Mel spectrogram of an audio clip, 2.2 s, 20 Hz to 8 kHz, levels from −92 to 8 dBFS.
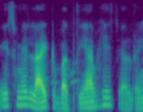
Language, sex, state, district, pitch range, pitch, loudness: Hindi, male, Bihar, Kaimur, 105-150 Hz, 130 Hz, -22 LUFS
